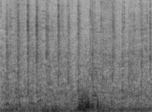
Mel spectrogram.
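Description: Outdoor market background noise with faint clicks and a brief, low, muffled sound a little over a second in.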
